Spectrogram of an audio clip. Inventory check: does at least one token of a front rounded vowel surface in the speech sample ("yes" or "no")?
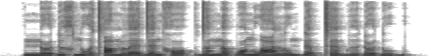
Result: no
